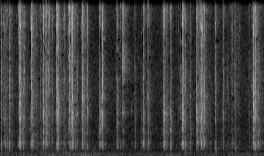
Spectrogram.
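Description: A fingertip taps the round plastic keys of a green plastic retro calculator one by one, then both hands press several keys rapidly. About twenty short, dry, bright clicks sound with almost no ring and very little low end.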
